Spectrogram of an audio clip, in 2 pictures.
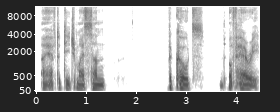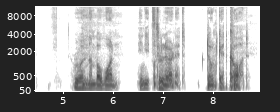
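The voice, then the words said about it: Dead-serious, portentous voice. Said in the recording (German): “mit so einer bierernsten Stimme ... du sagst das jetzt so bedeutungsschwanger”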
